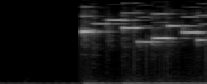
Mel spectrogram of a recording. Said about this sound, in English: You know, I've got one of these really popular alien songs on my phone here. Alien playlist? Yeah, yeah. Let me let you hear this guy. It's a banger.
